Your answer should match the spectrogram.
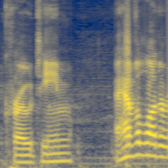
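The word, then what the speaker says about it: Croteam: That's how you pronounce that, right? Crow Team.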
